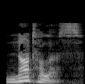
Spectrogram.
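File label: "nautilus", British English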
